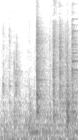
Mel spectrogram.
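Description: Rhythmic mechanical clacking of an old printing press, a few sharp metallic knocks in quick succession over a low background hum, fairly quiet and with no voices.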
